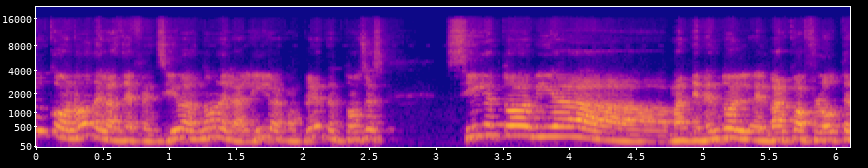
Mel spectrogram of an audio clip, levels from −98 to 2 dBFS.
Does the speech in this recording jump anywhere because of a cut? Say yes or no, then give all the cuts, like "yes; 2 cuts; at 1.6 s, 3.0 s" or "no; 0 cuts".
no; 0 cuts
